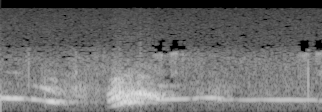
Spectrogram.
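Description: A dog named Wolf whimpers in a thin, steady whine, breaking into one short, sharp bark partway through before whining on. Fairly loud, with no talking.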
